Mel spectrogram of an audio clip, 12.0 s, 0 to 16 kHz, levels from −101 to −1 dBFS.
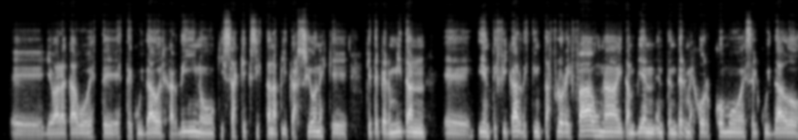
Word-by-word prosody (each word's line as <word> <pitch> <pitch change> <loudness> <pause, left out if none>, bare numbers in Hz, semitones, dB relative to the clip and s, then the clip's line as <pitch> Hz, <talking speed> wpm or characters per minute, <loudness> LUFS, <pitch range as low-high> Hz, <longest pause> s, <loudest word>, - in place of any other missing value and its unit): eh, 80 -2 -7
llevar 95 +1 +1
a 95 - 0
cabo 100 0 0
este 100 -2 -5
este - - -6
cuidado 100 +2 +2
del 100 - 0
jardín, 115 0 -1
o 95 0 -3
quizás - - +3
que - - -3
existan - - 0
aplicaciones 115 -1 +1
que 100 -3 -5 0.3
que - - -3
te - - 0
permitan, 110 0 +3 0.3
eh, 95 -2 -4
identificar 115 +2 +2
distintas 110 +1 -4
flora 115 -1 +2
y - - -3
fauna, 125 -3 +4
y 110 - -1
también 105 +2 +1
entender 95 -2 -2
mejor - - -3
cómo 110 -1 -1
es 105 - 0
el 100 - -5
cuidado 105 -1 0
105 Hz, 160 wpm, -26 LUFS, 95-115 Hz, 0.3 s, fauna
